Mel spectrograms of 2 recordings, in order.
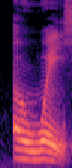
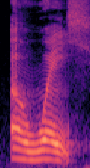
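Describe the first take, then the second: Both takes have the same delivery.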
